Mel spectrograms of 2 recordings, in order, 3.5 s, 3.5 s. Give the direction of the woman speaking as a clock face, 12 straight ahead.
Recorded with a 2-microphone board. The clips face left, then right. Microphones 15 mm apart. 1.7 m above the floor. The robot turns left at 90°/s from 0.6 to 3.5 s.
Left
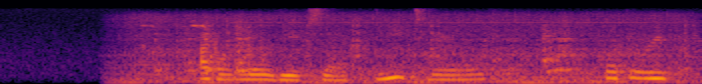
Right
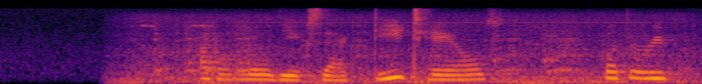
11 o'clock.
